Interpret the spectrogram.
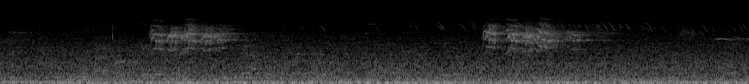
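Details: Green parakeets that have found their nest give two coarse, grating screeches about three seconds apart, set against steady low-pitched environmental rumble outdoors.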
